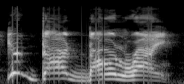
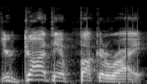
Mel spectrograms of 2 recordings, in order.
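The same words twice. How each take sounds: First: Slow, dainty "god darn right", lightly mocked; mock prissy version. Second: Firm "You're goddamn fucking right", with the weight on "goddamn"; tough version. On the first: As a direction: drag out "god darn" like a timid man. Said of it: "Don't be like". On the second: Shown as a demonstration. Streamer shows the candidate how to swear properly, firm and blunt. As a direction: say it like you mean it. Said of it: "Be like".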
